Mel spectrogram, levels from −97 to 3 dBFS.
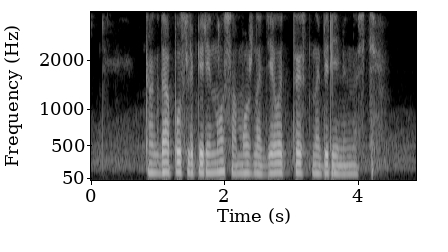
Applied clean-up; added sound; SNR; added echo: none; none; none; none.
